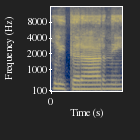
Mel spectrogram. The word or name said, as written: literárny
